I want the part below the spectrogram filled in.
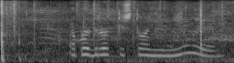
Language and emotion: Russian, neutral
